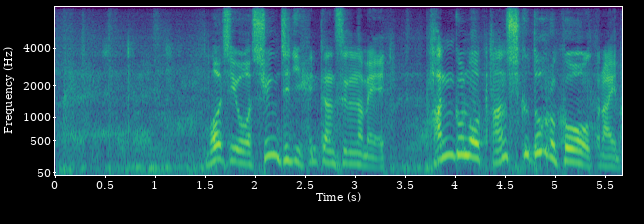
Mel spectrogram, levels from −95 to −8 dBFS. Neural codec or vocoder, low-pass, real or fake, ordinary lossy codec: codec, 16 kHz, 0.8 kbps, ZipCodec; none; fake; none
